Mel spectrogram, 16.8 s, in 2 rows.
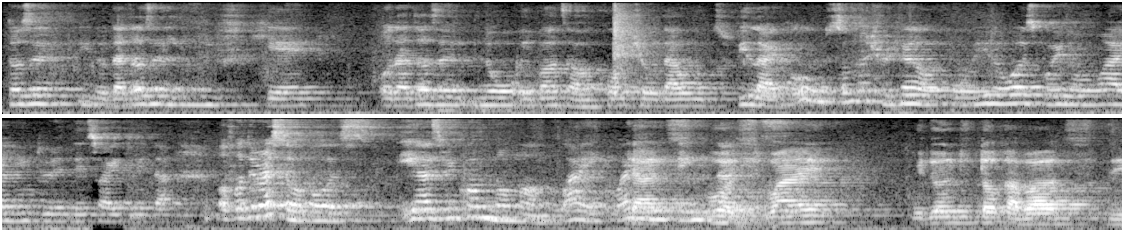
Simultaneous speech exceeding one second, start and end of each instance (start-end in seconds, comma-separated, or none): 13.1-14.3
